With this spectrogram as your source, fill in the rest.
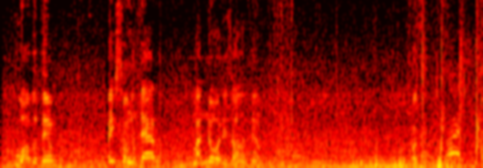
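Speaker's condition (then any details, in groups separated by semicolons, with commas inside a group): No condition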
